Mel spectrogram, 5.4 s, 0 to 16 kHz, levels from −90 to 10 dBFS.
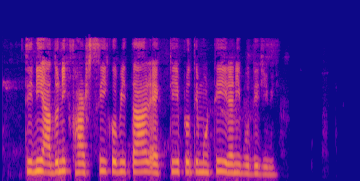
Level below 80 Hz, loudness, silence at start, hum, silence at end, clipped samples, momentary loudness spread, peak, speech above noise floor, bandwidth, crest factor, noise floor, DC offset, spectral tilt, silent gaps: -62 dBFS; -19 LUFS; 0.4 s; none; 1.25 s; under 0.1%; 12 LU; -2 dBFS; 62 dB; 7.6 kHz; 20 dB; -81 dBFS; under 0.1%; -4 dB/octave; none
